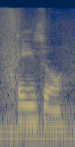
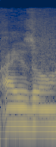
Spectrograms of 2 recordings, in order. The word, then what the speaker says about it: Eizo: the uh and that's the correct way to pronounce it by the way Azo not ISO a lot of people mispronounce it okay so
